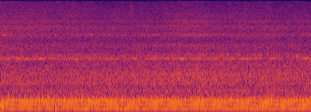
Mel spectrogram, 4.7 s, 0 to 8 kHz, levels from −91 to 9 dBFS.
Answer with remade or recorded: remade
